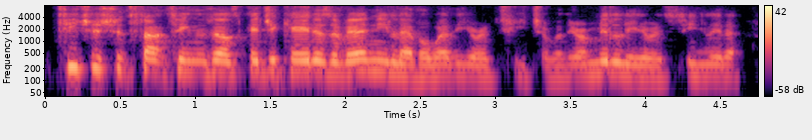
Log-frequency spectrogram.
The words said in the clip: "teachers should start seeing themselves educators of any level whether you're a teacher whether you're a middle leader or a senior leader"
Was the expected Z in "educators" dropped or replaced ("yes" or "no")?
no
